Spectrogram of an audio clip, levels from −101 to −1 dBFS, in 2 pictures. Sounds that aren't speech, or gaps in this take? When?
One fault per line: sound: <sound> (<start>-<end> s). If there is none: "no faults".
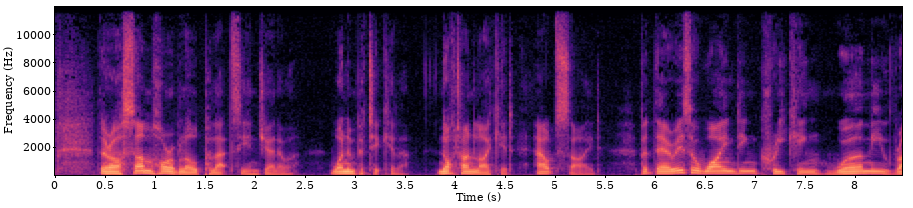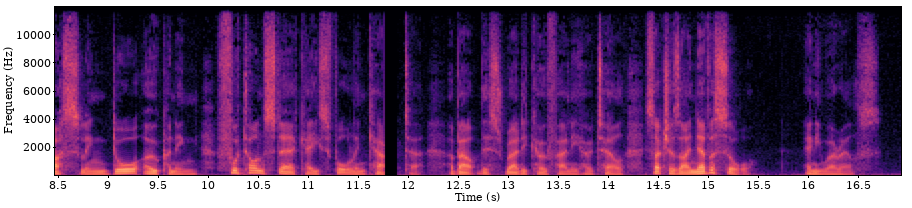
sound: dropout (11.8-11.9 s)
